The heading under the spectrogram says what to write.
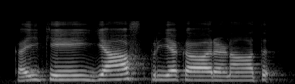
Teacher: Kaikeyaha, Visarga changes to Upadhmaniya.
